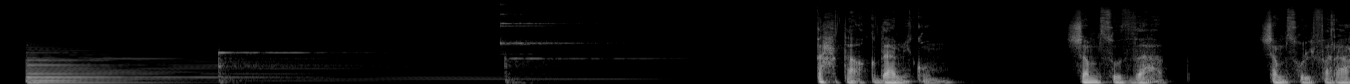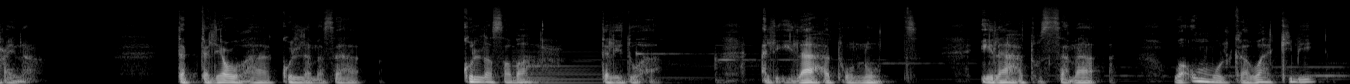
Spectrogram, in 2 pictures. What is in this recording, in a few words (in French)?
Sous vos pieds arabe, poèmes; le soleil de Louxor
